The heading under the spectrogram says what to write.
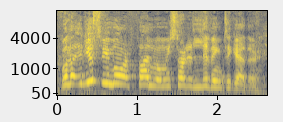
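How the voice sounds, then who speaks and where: A man's voice: extremely high pitch, sing-song, quick pace, a faint crowd, a little hiss or hum. An actor in his thirties playing a fed-up young girlfriend in a TV comedy sketch, weary, sulky and snapping back. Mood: weary, pleading. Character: fed-up, put-upon young girlfriend, a woman. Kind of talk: TV sketch comedy drag acting. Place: TV studio apartment set.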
